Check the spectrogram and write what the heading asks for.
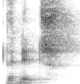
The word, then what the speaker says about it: niche: So all the sort of things that make that organism's role in the ecosystem really unique, that's the niche, or niche if you want to use the French pronunciation.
